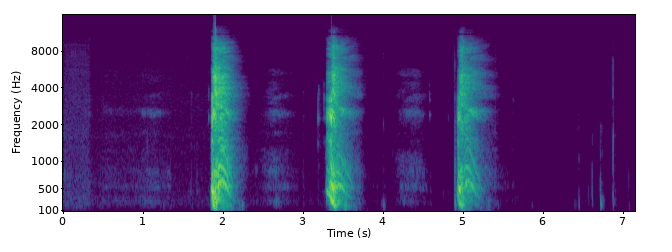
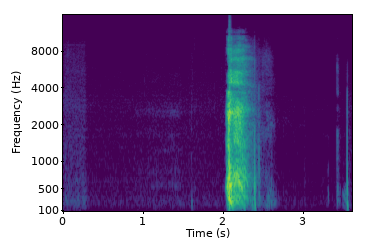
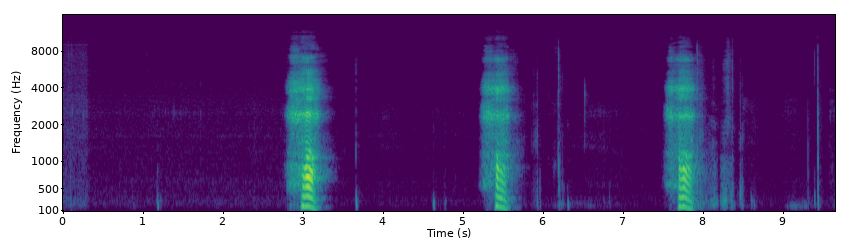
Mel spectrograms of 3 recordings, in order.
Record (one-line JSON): {"three_cough_length": "7.2 s", "three_cough_amplitude": 26028, "three_cough_signal_mean_std_ratio": 0.21, "cough_length": "3.6 s", "cough_amplitude": 26028, "cough_signal_mean_std_ratio": 0.18, "exhalation_length": "9.7 s", "exhalation_amplitude": 20662, "exhalation_signal_mean_std_ratio": 0.18, "survey_phase": "beta (2021-08-13 to 2022-03-07)", "age": "65+", "gender": "Male", "wearing_mask": "No", "symptom_none": true, "smoker_status": "Ex-smoker", "respiratory_condition_asthma": false, "respiratory_condition_other": false, "recruitment_source": "REACT", "submission_delay": "1 day", "covid_test_result": "Negative", "covid_test_method": "RT-qPCR", "influenza_a_test_result": "Negative", "influenza_b_test_result": "Negative"}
